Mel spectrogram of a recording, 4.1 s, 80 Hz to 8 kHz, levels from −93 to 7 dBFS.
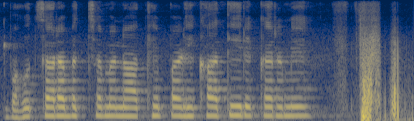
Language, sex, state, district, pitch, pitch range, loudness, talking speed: Surgujia, female, Chhattisgarh, Sarguja, 215 Hz, 210-215 Hz, -21 LUFS, 145 wpm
